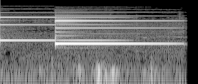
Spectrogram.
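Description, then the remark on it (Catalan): A two-tone doorbell chime rings alone: a higher ding, then a lower dong that hangs with a bright, slowly fading ring before cutting off abruptly. “Després d'un minut, en Daram va picar la porta.”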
